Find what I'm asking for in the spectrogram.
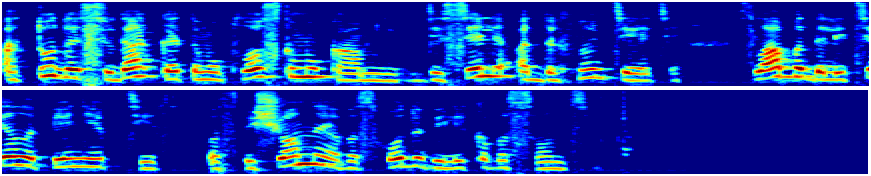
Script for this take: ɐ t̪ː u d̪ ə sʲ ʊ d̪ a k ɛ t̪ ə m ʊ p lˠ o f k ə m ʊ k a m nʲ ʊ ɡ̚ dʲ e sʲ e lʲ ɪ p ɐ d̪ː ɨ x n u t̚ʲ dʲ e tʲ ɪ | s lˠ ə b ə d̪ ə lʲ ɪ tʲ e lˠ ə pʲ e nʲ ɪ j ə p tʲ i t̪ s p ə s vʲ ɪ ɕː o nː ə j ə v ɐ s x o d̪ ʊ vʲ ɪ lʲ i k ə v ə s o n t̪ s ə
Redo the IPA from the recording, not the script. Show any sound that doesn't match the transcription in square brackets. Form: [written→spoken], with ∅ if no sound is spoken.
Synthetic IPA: ɐ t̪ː u d̪ ə sʲ ʊ d̪ a k ɛ t̪ ə m ʊ p lˠ o [f→s] k ə m ʊ k a m nʲ ʊ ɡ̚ dʲ e sʲ e lʲ ɪ [p→ʔ] ɐ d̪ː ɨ x n u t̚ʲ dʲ e tʲ ɪ | s lˠ [ə→a] b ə d̪ ə lʲ ɪ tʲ e lˠ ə pʲ e nʲ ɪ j ə p tʲ i t̪ s p ə s vʲ ɪ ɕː o nː ə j ə v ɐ s x o d̪ ʊ vʲ ɪ lʲ i k ə v ə s o n t̪ s ə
